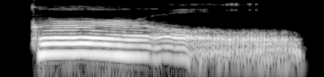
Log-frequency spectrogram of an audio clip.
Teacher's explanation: and then we have to end with a dark L.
